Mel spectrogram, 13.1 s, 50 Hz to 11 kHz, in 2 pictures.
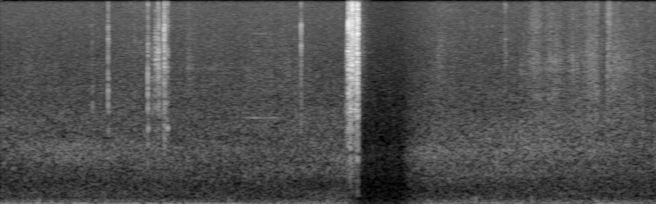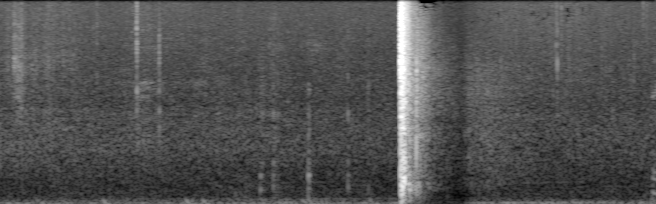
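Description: IAC Hawk 981R shotgun fired once with Rio Royal low-recoil buckshot, a single loud sharp blast near the end that decays quickly, with a fainter click or shot earlier and low background noise throughout.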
